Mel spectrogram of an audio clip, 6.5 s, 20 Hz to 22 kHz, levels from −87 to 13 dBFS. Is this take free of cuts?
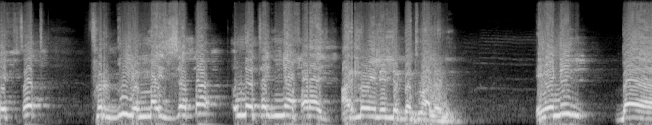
yes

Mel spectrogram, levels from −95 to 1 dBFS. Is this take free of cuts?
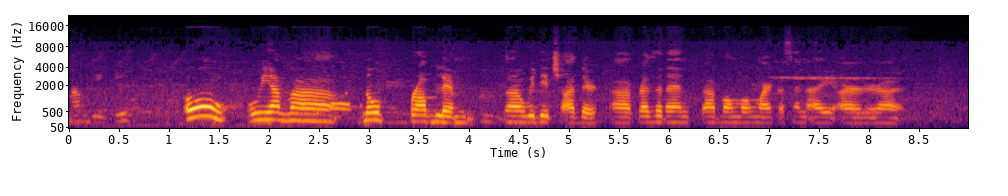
yes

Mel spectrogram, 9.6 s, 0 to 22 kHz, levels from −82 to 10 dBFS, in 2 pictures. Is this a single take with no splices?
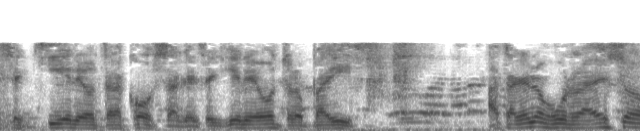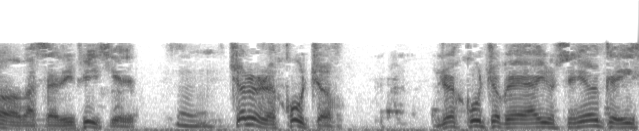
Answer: yes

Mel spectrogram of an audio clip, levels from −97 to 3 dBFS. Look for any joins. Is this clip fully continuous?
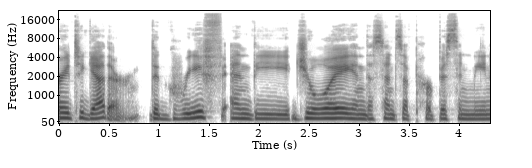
no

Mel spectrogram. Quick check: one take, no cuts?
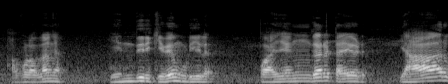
yes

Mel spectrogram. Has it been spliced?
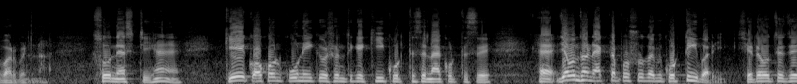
no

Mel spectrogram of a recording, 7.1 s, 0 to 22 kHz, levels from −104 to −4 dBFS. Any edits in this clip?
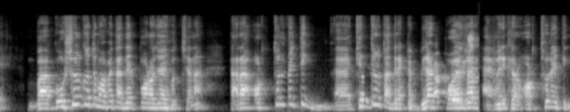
yes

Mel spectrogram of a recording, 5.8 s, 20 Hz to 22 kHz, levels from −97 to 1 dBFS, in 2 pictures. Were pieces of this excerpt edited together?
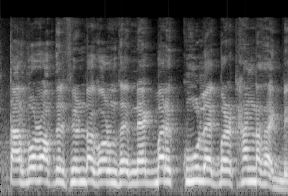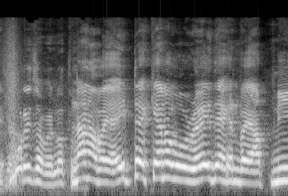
yes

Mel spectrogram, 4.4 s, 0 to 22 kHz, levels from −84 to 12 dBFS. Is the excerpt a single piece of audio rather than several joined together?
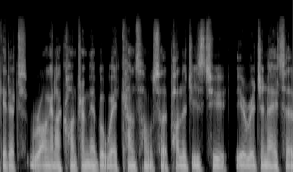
no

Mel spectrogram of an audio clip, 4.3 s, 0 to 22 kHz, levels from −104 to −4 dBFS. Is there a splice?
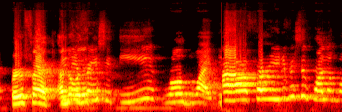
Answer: yes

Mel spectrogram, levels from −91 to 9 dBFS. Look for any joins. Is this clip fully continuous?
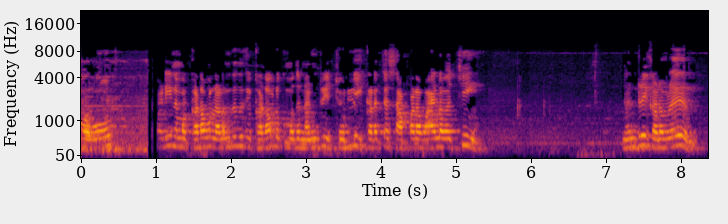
no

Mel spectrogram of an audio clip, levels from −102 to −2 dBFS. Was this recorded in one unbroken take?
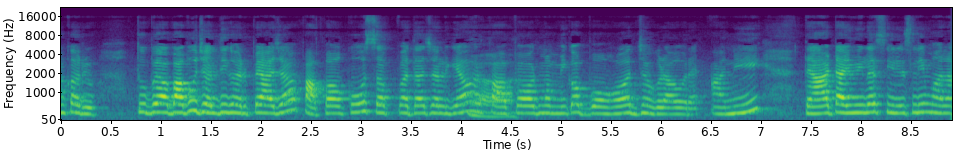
yes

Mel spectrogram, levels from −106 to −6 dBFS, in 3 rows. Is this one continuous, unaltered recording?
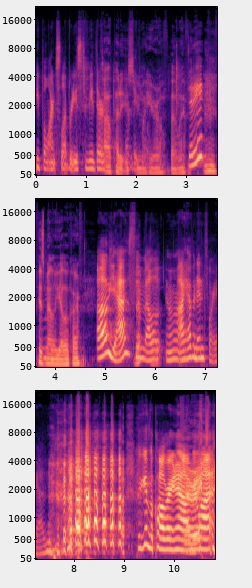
yes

